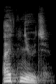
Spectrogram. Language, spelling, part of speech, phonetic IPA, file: Russian, отнюдь, adverb, [ɐtʲˈnʲʉtʲ], Ru-отнюдь.ogg
- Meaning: 1. not at all, by no means 2. totally, completely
